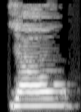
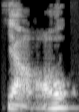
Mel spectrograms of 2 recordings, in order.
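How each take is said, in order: First: The pitch stays high and level. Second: The pitch dips low, then rises slightly.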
